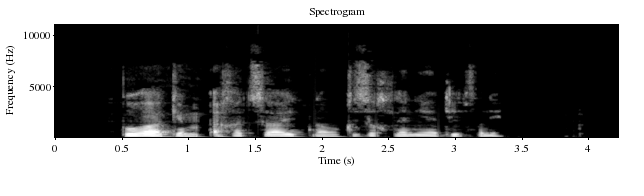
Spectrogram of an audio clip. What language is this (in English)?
Uyghur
